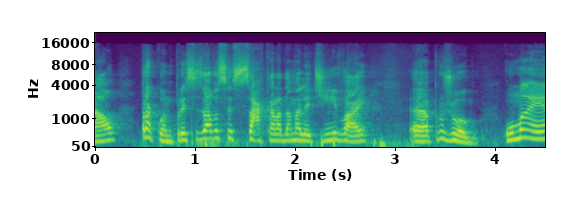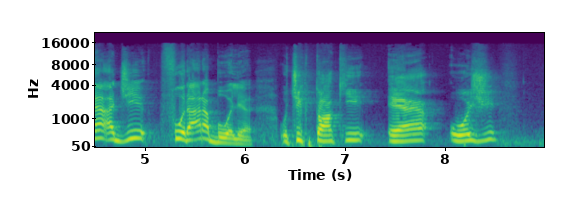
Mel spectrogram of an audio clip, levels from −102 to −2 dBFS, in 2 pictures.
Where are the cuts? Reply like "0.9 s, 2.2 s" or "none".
4.0 s, 6.3 s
